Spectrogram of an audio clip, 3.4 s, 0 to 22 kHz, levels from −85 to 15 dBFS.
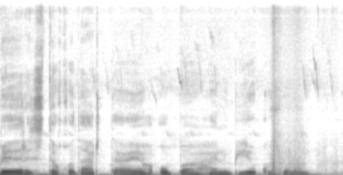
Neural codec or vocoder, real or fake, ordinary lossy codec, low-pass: none; real; none; none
